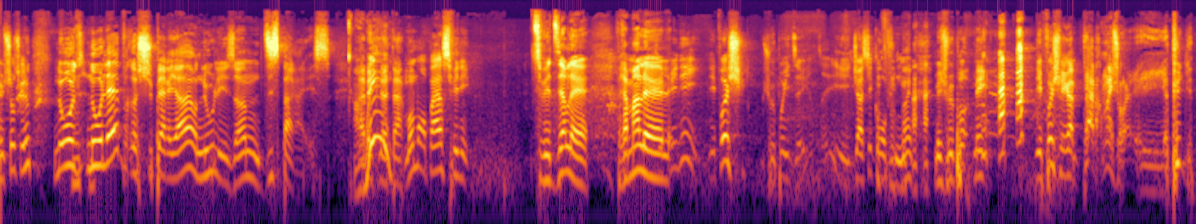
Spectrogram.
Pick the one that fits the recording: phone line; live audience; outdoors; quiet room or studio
live audience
